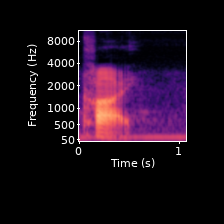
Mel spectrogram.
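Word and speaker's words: καί: greek word kai now the modern pronunciation is actually ke so they pronounce that diphthong alpha iota e in modern uh terms but in biblical pronunciation is pronounced i so this word is pronounced kai and that word can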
